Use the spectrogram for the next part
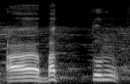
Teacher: جیسے اس کو یعنی عبد، یہاں اس کو ابتم پڑھیں گے، ابتم، عین زبر ع، با تا زبر بت، تا میم پس تم، ابتم۔ دال لکھنے میں آئے گا، پڑھنے میں نہیں آئے گا۔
